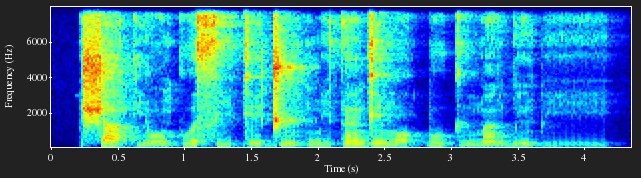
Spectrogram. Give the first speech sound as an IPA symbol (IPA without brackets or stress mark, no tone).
ʃ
